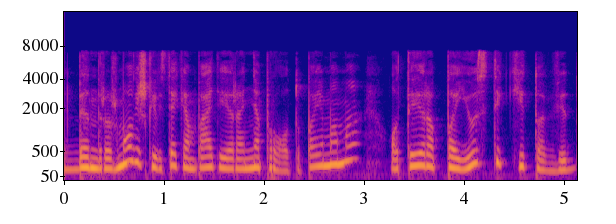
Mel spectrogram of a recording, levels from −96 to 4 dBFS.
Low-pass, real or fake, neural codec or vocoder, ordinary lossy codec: 7.2 kHz; real; none; MP3, 64 kbps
